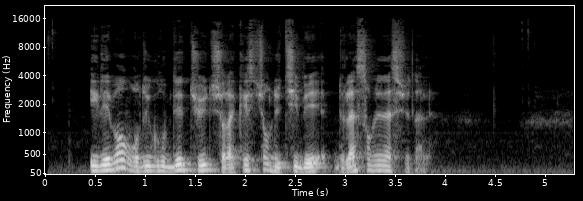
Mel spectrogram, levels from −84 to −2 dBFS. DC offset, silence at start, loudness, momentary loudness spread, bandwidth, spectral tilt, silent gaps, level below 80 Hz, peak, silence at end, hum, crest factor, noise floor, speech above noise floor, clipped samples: under 0.1%; 0.45 s; -22 LUFS; 8 LU; 16 kHz; -6.5 dB/octave; none; -52 dBFS; -4 dBFS; 1.45 s; none; 18 dB; -57 dBFS; 36 dB; under 0.1%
